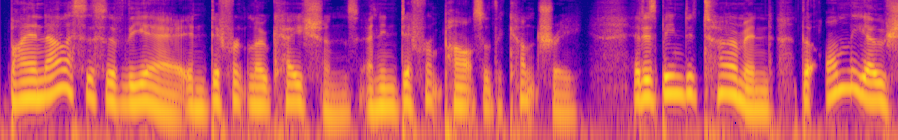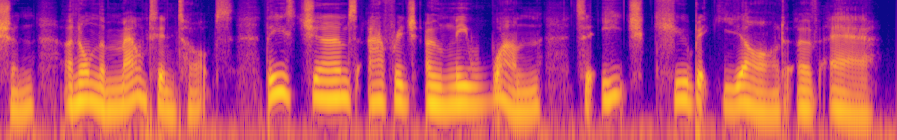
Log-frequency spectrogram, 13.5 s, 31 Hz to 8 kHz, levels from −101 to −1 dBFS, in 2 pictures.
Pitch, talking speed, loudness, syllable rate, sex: 140 Hz, 175 wpm, -19 LUFS, 5.2 syllables/s, male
